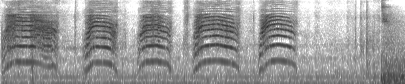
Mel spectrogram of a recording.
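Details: Kitten meowing five times in a steady series, each call a clear arched whine repeated roughly every half second, ending with a brief noisy scuffle.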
